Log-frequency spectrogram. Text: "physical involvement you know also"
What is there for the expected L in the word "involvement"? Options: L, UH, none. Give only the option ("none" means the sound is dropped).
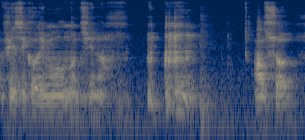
none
